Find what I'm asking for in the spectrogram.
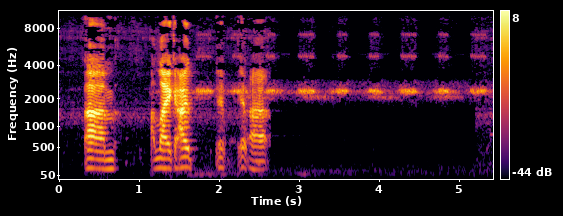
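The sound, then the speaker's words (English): A crickets chirping sound effect gives a steady series of high, evenly spaced chirps, repeating in a regular rhythm. A few seconds of talk come first, then the chirps carry on alone. “that was because of crickets. Like, crickets, insert that here.”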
